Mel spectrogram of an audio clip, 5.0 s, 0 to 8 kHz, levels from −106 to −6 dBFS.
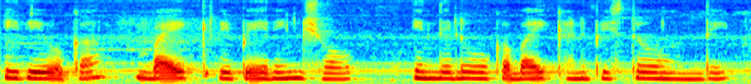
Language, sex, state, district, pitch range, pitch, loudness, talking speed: Telugu, female, Telangana, Mahabubabad, 210-230 Hz, 220 Hz, -17 LUFS, 120 wpm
